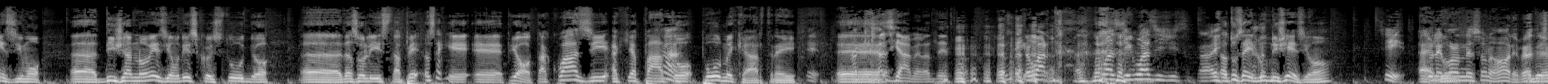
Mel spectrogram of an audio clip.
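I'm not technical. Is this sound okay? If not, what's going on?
No. Three moments of short concealed packet loss, at 2.47, 10.11 and 12.67 seconds, each leave a brief smear where the receiver patched about 35 milliseconds of sound that arrived too late.

At 6.07 seconds, a burst of packet loss leaves roughly 50 milliseconds of held, fading sound, then the audio jumps ahead, skipping a short piece.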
